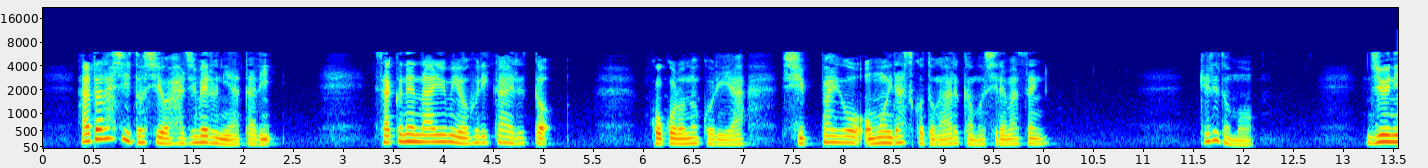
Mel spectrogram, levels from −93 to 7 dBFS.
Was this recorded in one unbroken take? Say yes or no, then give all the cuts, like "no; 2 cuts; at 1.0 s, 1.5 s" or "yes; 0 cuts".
yes; 0 cuts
